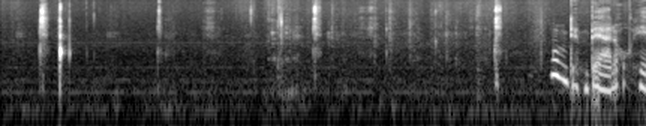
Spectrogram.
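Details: An infant not even a week old, trying to sleep, has several brief, sharp, irregular hiccups in a quiet room, followed by a short burst of voiced speech.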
